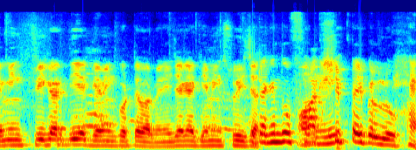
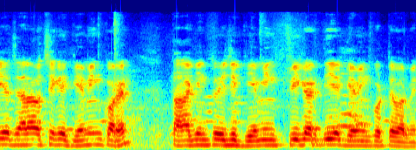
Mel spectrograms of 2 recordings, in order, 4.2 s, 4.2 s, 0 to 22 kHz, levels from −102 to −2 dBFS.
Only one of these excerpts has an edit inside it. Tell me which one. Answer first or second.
first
